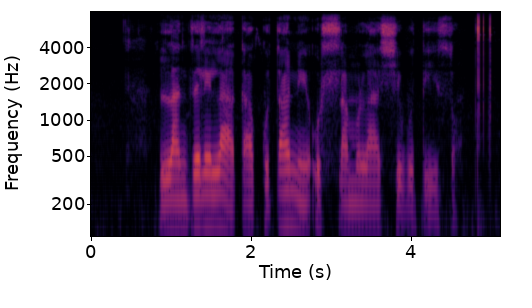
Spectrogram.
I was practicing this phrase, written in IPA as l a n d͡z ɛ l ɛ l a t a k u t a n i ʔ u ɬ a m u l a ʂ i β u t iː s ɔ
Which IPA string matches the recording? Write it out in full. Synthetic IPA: l a n d͡z ɛ l ɛ l a k a k u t a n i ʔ u ɬ a m u l a ʃ i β u t iː s ɔ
